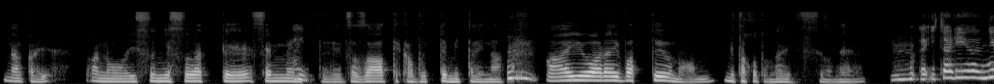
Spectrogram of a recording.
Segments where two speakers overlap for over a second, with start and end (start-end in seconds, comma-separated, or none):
none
